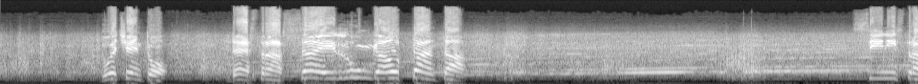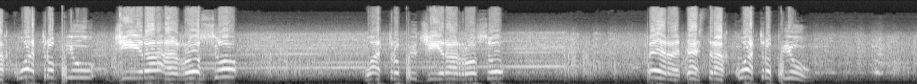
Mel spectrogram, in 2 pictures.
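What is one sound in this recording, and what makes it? A man reads out pace notes quickly over an intercom.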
